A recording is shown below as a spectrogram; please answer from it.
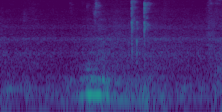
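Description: Near silence in a small room, broken by a brief low hum a little under a second in and then three or four quick sharp clicks just after.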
